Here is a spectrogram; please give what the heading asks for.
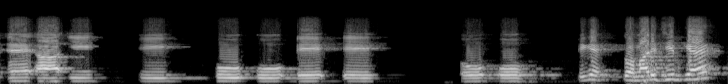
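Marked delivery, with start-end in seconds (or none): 0.0-5.4 ए, आ, ई, ई, उ, ऊ said one by one as clear open vowels; teacher sounds out each vowel for the class, drawn out and clear; vowel sounds demo. Shown as a demonstration. A teacher models the vowels for students, slow and clear. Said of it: "जैसे स्वर का हम उच्चारण करते हैं".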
